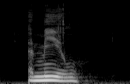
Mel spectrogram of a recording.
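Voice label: "meal", British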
